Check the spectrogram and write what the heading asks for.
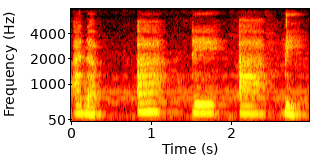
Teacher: pada kata adab dia tidak dilafalkan sebagaimana huruf b tapi dia diucapkan sebagaimana huruf P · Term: netralisasi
